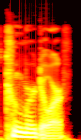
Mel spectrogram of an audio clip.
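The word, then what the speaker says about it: Kummersdorf: It is Kumerdorf.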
